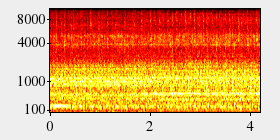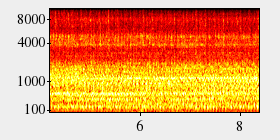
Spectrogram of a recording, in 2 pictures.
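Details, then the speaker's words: CAT 3306 diesel newly swapped into a 972G payloader, first start after install with some wiring still to sort: an even, steady idle rumble with no knocks, misses or hunting. It sounds good. "yeah it sounds good it sounds really good there we go"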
